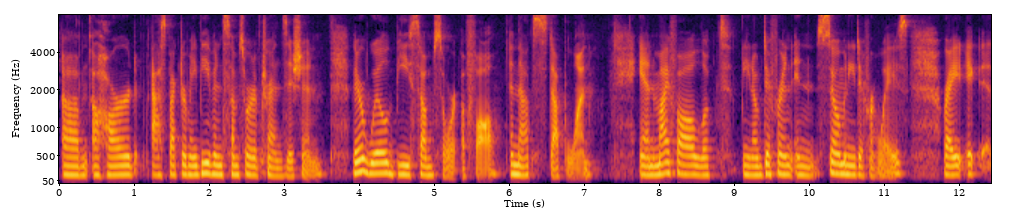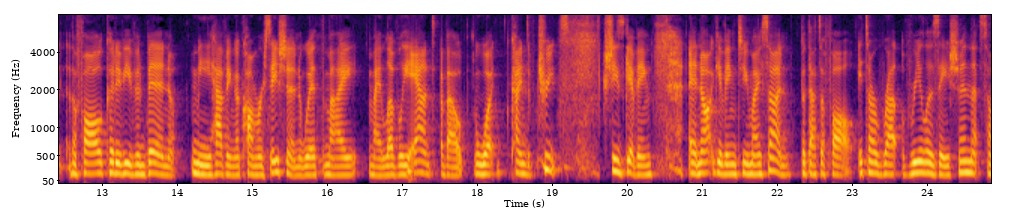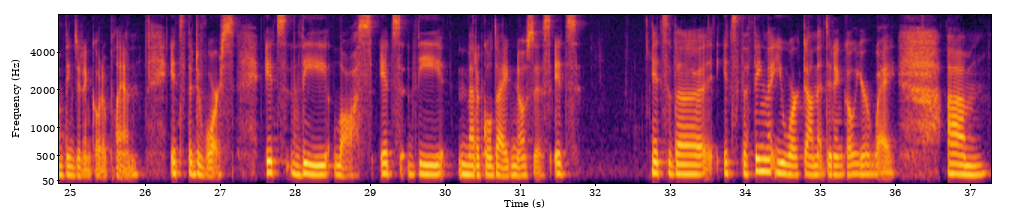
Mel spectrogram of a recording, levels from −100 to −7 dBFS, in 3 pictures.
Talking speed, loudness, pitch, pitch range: 165 wpm, -21 LUFS, 170 Hz, 160-185 Hz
